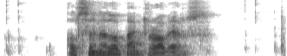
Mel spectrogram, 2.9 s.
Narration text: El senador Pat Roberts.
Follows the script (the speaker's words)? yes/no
yes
